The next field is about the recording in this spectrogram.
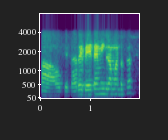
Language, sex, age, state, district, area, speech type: Telugu, male, 30-45, Andhra Pradesh, Srikakulam, urban, conversation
